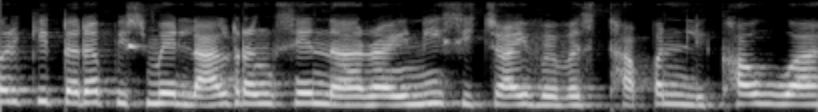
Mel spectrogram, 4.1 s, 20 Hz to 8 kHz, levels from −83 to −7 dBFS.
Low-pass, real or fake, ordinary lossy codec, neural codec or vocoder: 7.2 kHz; real; Opus, 64 kbps; none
